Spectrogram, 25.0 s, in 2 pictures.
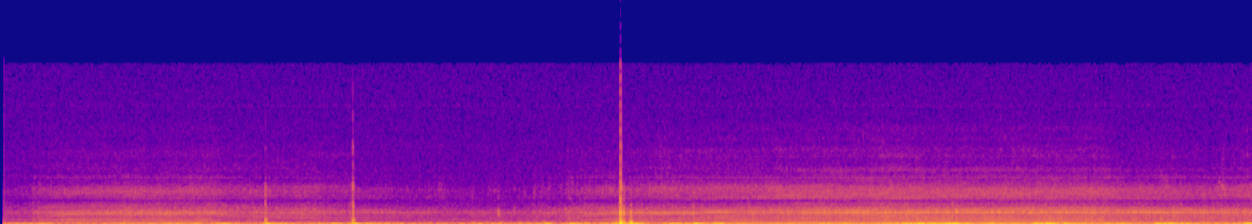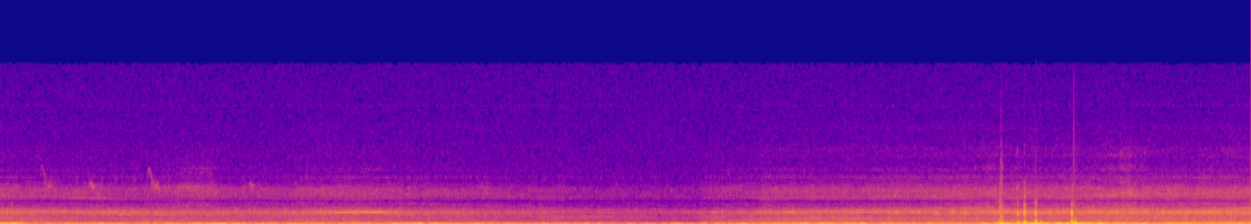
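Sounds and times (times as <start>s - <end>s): road and wind noise: 0.0s - 25.0s
motorbike engine running: 19.5s - 25.0s.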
